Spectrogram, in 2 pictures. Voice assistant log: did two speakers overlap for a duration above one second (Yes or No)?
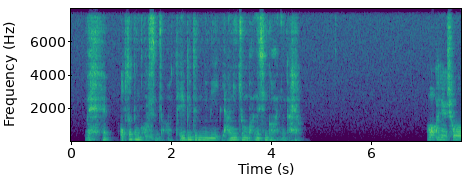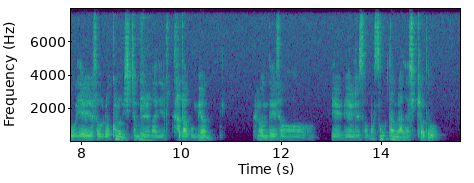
No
